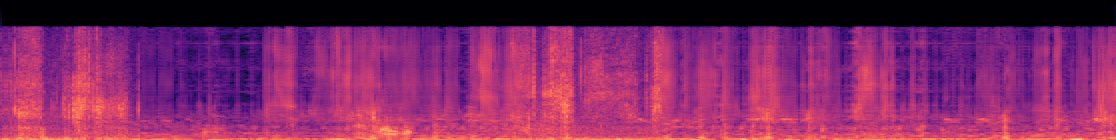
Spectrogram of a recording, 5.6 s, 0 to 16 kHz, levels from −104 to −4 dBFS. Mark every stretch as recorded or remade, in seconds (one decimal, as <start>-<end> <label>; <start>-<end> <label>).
0.0-0.7 recorded; 0.7-2.6 remade; 2.6-3.3 recorded; 3.3-5.6 remade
